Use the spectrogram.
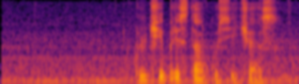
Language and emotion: Russian, neutral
